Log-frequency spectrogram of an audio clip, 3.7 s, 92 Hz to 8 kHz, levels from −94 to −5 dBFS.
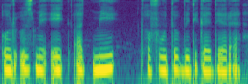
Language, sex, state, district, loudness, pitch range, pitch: Hindi, female, Arunachal Pradesh, Papum Pare, -15 LUFS, 190-205 Hz, 200 Hz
